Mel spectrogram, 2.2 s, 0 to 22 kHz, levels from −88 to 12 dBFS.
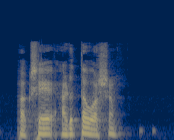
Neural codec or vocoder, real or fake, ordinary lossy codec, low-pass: none; real; AAC, 32 kbps; 7.2 kHz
